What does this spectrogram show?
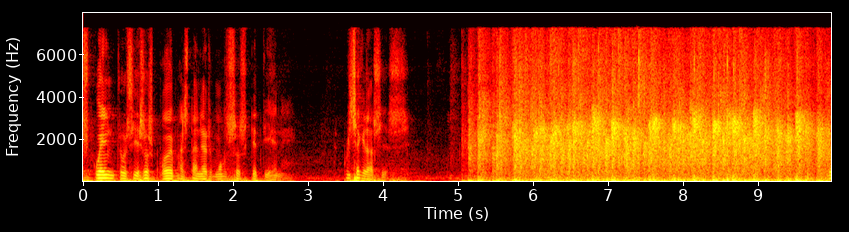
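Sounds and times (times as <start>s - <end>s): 
speech: 0.2s - 2.8s, 3.5s - 4.4s
crowd applauding: 5.1s - 9.9s.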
